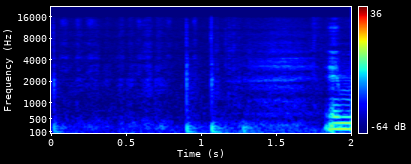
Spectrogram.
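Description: A pen writing a word by hand on paper: faint scratching strokes with a few light ticks. A voice starts near the end.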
